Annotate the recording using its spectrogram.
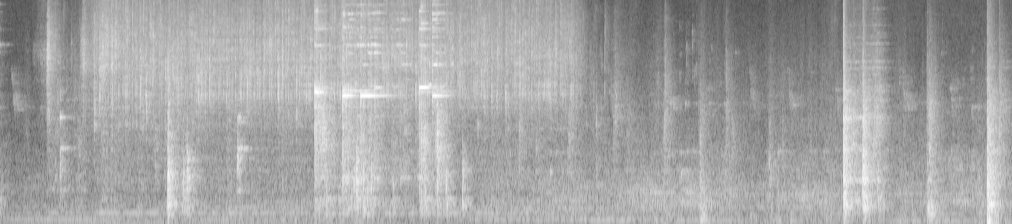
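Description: Kitchen tap running for about seven seconds while ceramic cups and a plate clink against each other, then a couple of sharp knocks near the end as a cupboard door is handled.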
